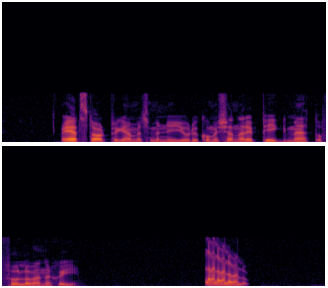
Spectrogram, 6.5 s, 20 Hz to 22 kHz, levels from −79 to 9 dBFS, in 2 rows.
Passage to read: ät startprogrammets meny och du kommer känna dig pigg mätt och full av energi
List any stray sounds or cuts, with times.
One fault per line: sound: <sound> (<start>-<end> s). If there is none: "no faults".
sound: chirp (5.3-5.7 s)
